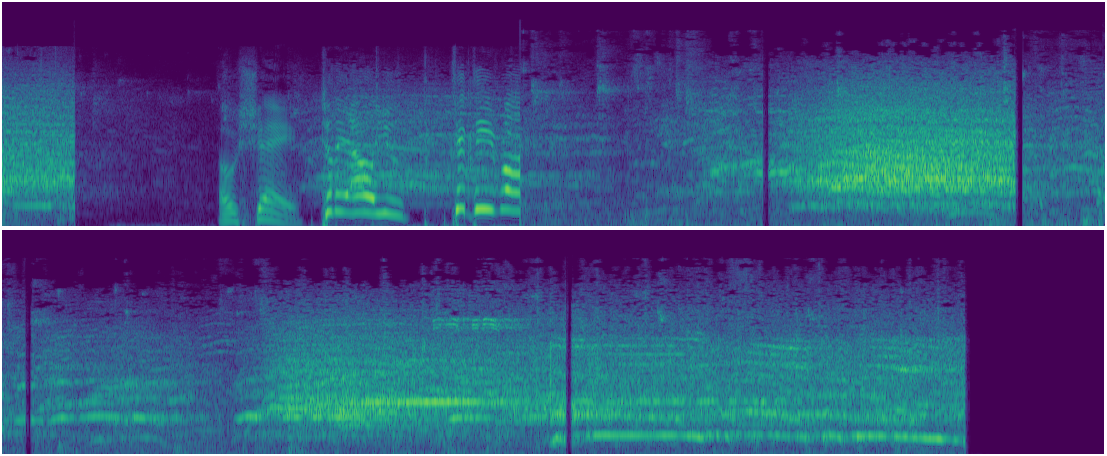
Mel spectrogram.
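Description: A crowd cheers in a large echoing gym.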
